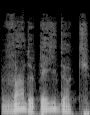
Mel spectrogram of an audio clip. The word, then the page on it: vin de pays doc: French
